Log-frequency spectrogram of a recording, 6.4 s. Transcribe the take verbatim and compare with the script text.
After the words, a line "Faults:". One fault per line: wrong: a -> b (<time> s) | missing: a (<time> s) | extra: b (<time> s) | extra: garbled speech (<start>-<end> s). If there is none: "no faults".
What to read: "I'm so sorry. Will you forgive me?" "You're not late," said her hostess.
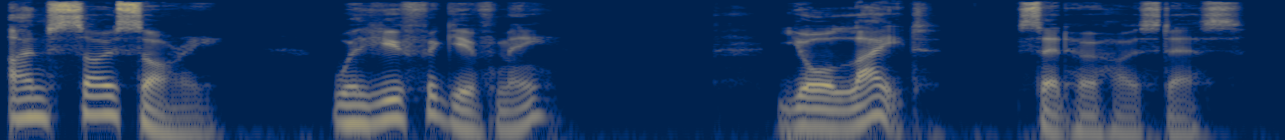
"I'm so sorry. Will you forgive me?" "You're late," said her hostess.
Faults:
missing: not (4.2 s)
